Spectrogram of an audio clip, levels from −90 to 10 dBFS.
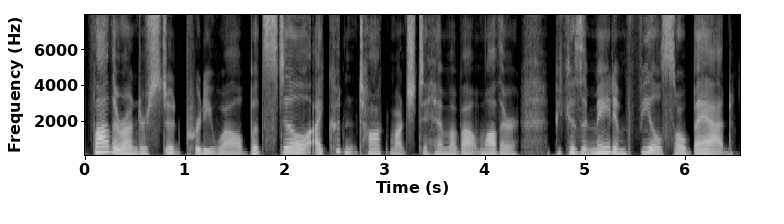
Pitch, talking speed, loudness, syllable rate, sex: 185 Hz, 190 wpm, -20 LUFS, 4.8 syllables/s, female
